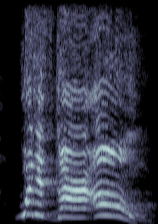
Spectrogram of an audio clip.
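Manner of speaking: high, loud, drawn-out mock outcry; exasperated disbelief. Teacher reacting to a student's confession, exasperated disbelief. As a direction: cry it out slowly in acted dismay.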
